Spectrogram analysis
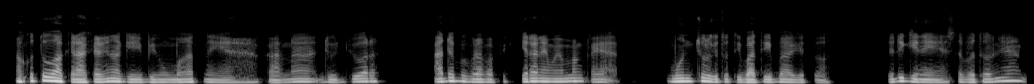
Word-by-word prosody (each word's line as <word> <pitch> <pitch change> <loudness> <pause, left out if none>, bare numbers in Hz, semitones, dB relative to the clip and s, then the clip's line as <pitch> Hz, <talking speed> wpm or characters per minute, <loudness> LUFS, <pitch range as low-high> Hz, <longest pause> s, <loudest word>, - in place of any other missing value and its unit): Aku 135 +2 0
tuh 170 -1 +8
akhir-akhir 115 -4 +4
ini 135 - +3
lagi 130 -4 +2
bingung 110 -1 -2
banget 115 +2 0
nih 110 -2 -3
ya, - - -6 0.3
karena 120 +6 -3
jujur, 115 +5 -2 0.6
ada 130 +5 +1
beberapa 120 -5 0
pikiran 130 +4 0
yang 135 -1 +2
memang 145 +2 0
kayak 120 -2 -7 0.5
muncul 140 +2 +4
gitu 120 -1 -1
tiba-tiba, 115 0 0
gitu. 100 -3 -8 0.5
Jadi 120 +5 -2
gini, 115 -5 +1 0.2
sebetulnya 120 +8 -1
120 Hz, 140 wpm, -23 LUFS, 110-135 Hz, 0.6 s, tuh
